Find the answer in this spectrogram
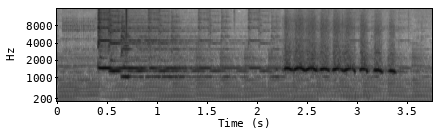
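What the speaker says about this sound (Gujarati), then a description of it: "કેવી સિસોટી વગાડે છે." A person whistling a sustained tone, then a quick run of warbling notes, clear and close over a steady humming background.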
